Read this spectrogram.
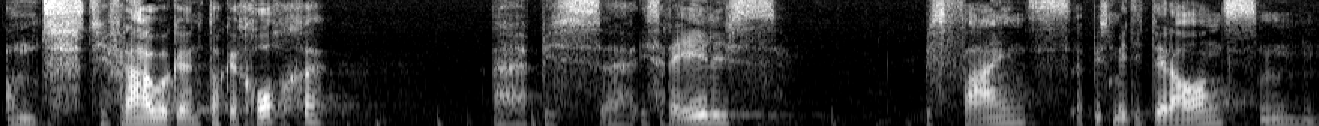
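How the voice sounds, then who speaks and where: A man's voice: mid-range voice, slow pace. A man with a Swiss German accent preaching a sermon, telling the story with humour and calling on listeners by name. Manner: lively, humorous storytelling, addressing listeners by name. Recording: long echoing reverb.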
